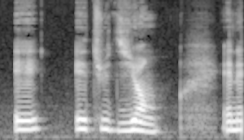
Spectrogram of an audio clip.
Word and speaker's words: étudiante: En el caso de ser varón, masculino, el término, será tu e étudiant. En el caso que sea mujer, femenino, estaremos diciendo tu e étudiante. Estaré diciendo la T del final. ¿Por qué? Porque estudiante se escribe de la siguiente manera. E-T-U-D-I-A-N-T en el caso del masculino y en el caso del femenino, E, T, U, D, I, A, N, T, E.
